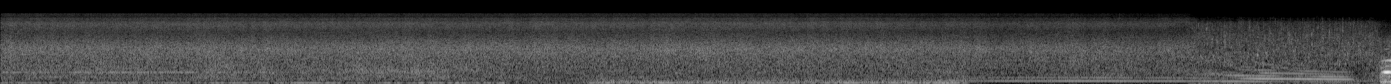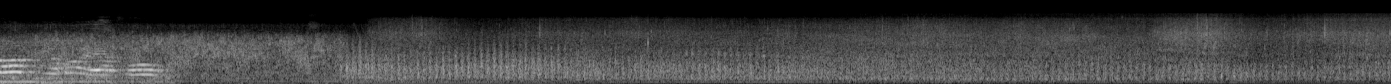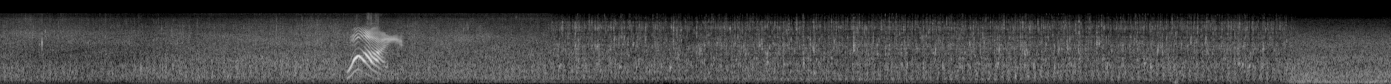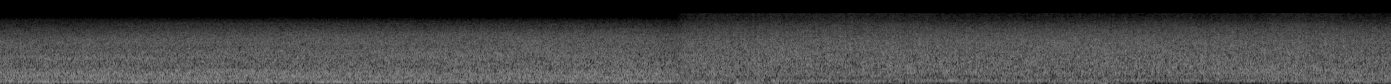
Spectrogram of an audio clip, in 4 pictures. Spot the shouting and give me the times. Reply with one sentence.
The shouting can be heard from 13.8 to 15.7 s and from 31.2 to 31.9 s.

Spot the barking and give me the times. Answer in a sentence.
The barking can't be heard in this clip.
